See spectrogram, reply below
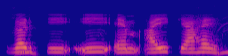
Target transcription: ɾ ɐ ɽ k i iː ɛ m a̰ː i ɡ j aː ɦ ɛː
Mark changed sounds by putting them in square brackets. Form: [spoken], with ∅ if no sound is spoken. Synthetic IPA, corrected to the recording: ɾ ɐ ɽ k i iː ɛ m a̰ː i [k] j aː ɦ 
